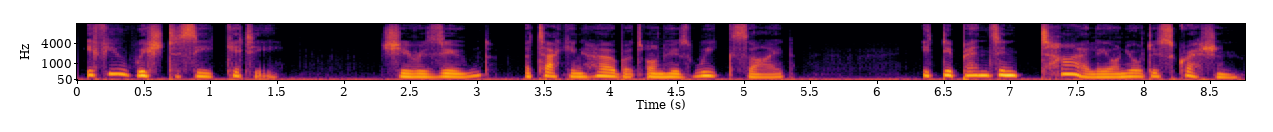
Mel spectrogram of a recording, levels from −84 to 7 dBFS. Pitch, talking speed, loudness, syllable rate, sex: 165 Hz, 135 wpm, -18 LUFS, 4.8 syllables/s, female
